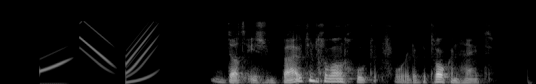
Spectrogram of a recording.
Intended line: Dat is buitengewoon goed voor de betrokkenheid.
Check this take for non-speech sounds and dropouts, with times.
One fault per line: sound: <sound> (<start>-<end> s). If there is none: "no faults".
sound: chirp (0.4-1.6 s)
